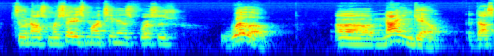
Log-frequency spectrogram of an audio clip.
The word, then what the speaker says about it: Willow Nightingale: New Ring of Honor owning Tony Khan took to Twitter yesterday evening to announce Mercedes Martinez versus Willow Nightingale. That's how you pronounce it.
